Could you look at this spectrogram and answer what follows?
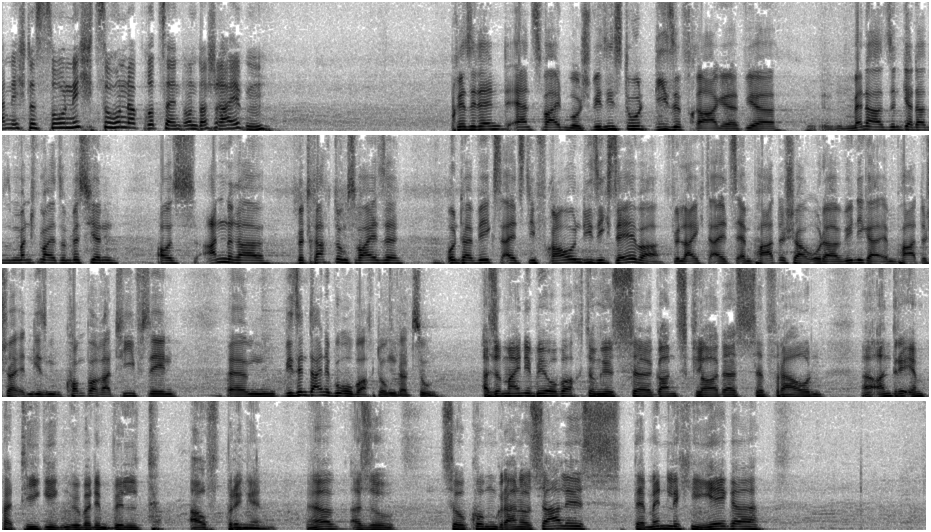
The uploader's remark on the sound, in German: Die Tonqualität ist einer Besuchermesse entsprechend und nicht mit den Studio-Folgen vergleichbar.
